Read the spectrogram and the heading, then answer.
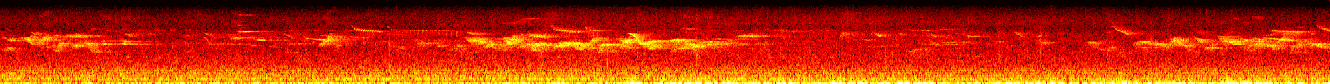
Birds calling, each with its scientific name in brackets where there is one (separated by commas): Iiwi (Drepanis coccinea), Red-billed Leiothrix (Leiothrix lutea)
